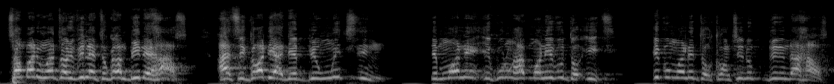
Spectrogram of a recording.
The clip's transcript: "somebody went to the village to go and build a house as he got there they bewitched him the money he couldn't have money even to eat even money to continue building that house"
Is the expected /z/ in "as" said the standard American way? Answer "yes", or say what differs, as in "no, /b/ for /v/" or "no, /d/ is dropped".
no, /s/ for /z/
